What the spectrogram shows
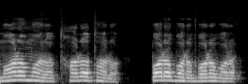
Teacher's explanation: এই যে সবগুলো দেখ ওকার যোগ হইছে লাস্ট ধ্বনিটা এই অর উচ্চারণ ও এর মত হইছে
